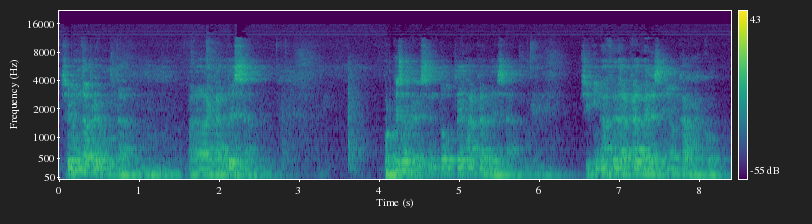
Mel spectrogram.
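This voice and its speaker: A man's voice: mid-range voice, animated, moderate pace, pauses often, darkish tone. A man with an Extremaduran Spanish accent, an opposition town councillor making a combative council meeting speech and hammering his opponents with repeated questions. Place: council chamber. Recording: very echoey hall, distant mic.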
